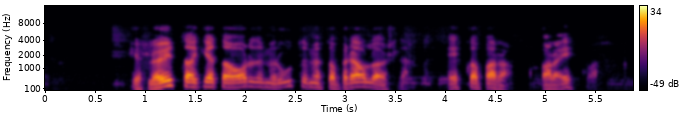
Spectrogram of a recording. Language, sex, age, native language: Icelandic, male, 50-59, Icelandic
